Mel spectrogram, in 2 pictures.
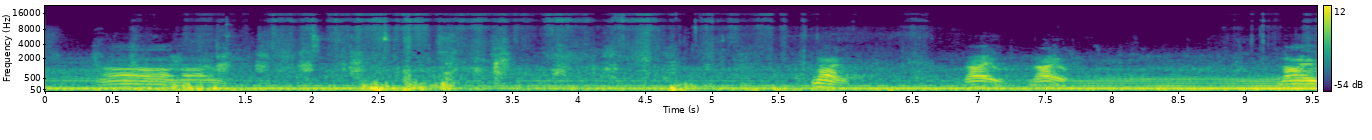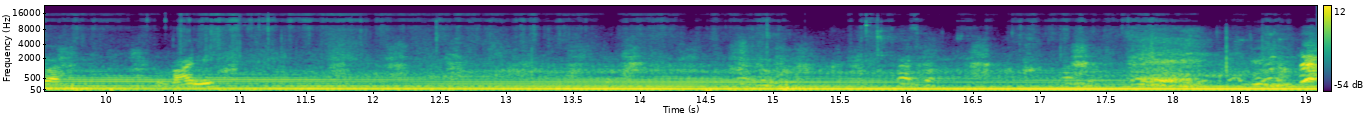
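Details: XL American Bully during daily exercise, voicing short, strained yelps and whining cries in scattered bursts, several stacked and wavering, over a constant low mechanical hum, with human voices talking throughout.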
